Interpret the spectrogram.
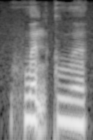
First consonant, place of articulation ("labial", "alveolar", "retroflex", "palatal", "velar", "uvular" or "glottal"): glottal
